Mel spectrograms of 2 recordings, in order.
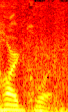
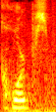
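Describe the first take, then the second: First: The word ends in a plain 'core' sound. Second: The word ends with an added 'ps' sound. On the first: The speaker calls it right. "that's how you pronounce this" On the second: The speaker calls it wrong. "it's not corpse"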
